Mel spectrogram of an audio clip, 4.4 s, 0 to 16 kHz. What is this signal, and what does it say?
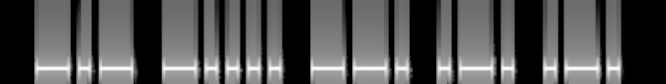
Morse code, heard as a keyed tone, about 17 wpm, 700 Hz. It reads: K6GRR
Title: USA Callsign DE Callsign - 5 Characters - 17wpm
